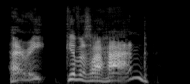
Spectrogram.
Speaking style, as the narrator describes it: called Hagrid hoarsely

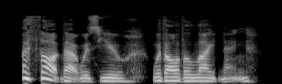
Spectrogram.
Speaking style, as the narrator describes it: Therian panted

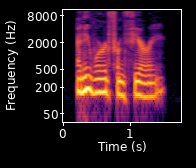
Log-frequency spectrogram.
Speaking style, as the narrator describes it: Hunt said softly

